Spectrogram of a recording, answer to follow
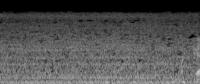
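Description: A 2005 GMC Sierra's 4.8-litre Vortec V8 idling steadily with an even hum.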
